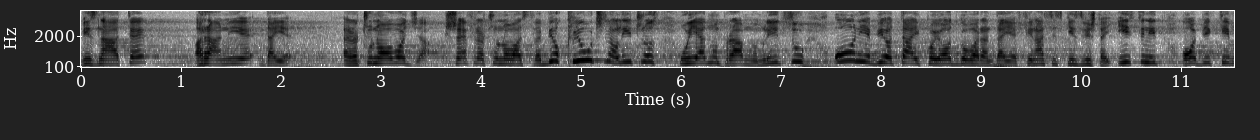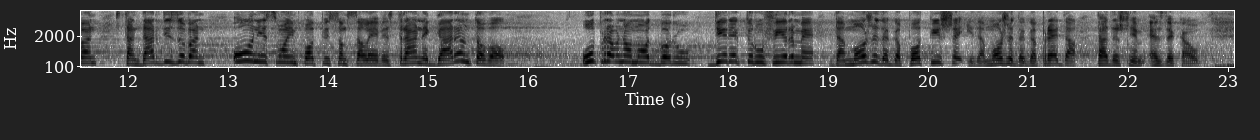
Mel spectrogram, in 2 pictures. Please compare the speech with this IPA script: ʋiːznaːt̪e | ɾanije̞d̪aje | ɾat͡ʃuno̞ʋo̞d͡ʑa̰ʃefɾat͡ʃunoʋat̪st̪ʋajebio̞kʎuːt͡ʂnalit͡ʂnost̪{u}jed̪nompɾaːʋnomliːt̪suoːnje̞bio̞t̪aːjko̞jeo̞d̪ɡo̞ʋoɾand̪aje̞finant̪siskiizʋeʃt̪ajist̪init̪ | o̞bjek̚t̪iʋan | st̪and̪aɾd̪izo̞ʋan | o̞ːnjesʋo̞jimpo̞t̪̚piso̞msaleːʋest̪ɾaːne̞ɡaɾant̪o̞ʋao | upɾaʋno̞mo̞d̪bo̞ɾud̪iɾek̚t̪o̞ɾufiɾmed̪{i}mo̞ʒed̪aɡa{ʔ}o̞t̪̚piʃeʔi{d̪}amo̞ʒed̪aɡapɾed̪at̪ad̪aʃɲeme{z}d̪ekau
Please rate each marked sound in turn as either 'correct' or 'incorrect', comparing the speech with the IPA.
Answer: correct, incorrect, incorrect, correct, correct

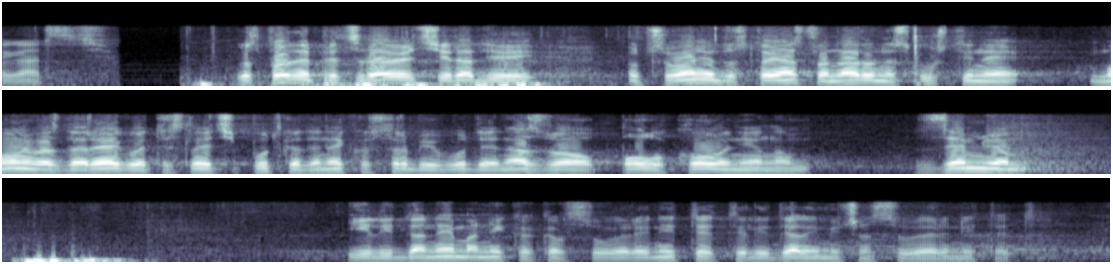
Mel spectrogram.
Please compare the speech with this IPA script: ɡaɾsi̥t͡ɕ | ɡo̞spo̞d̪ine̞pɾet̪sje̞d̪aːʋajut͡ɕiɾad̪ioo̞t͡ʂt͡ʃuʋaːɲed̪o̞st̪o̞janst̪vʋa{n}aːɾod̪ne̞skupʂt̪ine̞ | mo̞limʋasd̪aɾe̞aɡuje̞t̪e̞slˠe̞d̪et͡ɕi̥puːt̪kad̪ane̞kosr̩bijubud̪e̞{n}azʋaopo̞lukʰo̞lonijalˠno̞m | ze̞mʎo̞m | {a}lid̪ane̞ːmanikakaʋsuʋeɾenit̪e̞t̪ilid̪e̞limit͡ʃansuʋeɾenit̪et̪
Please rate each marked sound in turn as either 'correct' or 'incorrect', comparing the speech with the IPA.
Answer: correct, correct, incorrect

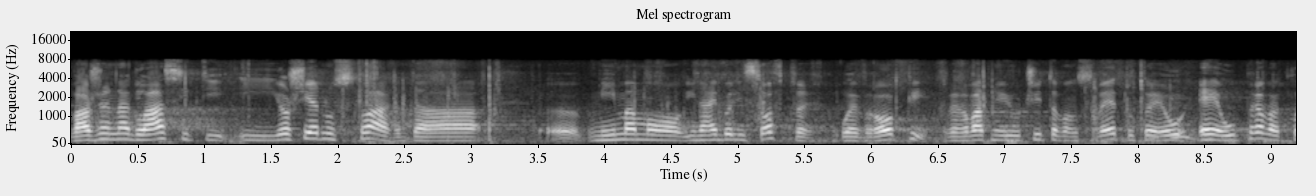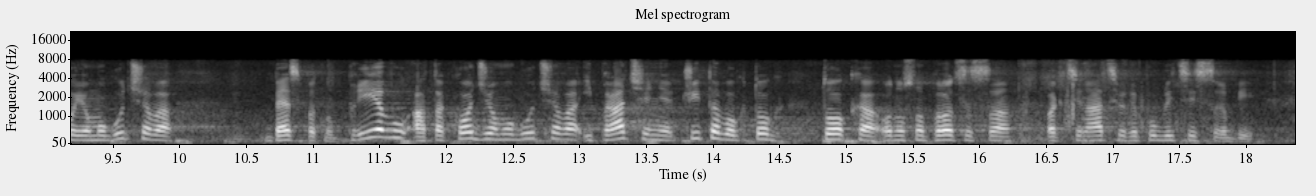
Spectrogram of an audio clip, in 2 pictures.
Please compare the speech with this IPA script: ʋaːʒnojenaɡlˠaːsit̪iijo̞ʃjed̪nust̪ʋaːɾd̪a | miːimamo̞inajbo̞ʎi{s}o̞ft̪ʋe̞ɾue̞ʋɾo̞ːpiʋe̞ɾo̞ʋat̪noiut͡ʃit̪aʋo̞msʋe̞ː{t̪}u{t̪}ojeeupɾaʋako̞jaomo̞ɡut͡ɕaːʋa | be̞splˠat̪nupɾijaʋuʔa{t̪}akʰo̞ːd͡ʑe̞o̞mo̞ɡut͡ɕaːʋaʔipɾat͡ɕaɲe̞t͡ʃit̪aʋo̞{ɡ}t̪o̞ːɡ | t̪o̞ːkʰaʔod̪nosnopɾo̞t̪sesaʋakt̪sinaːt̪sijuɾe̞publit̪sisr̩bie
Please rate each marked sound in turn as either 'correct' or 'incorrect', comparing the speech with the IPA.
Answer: correct, correct, correct, correct, correct

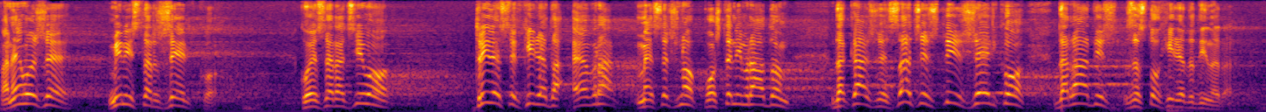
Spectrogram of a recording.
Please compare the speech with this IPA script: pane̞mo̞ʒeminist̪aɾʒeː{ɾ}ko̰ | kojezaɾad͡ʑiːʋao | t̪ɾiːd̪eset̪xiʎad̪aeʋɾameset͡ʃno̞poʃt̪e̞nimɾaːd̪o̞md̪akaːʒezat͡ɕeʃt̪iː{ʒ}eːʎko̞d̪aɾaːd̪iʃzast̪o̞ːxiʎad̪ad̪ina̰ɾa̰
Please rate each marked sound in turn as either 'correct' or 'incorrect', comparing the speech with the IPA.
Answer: incorrect, correct

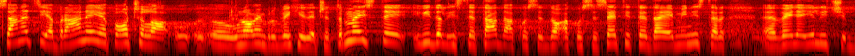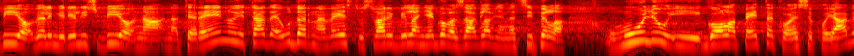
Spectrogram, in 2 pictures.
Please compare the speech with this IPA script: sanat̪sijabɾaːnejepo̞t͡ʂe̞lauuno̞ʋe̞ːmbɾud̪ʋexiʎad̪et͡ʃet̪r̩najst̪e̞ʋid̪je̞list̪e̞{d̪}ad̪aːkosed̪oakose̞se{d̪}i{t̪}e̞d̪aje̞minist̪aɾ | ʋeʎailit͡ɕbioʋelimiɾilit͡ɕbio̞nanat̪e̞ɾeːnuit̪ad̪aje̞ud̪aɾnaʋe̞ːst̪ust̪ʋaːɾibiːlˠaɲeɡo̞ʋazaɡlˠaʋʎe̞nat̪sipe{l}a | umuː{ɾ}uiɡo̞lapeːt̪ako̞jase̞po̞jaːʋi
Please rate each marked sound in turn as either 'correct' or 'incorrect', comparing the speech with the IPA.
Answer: incorrect, incorrect, correct, correct, incorrect

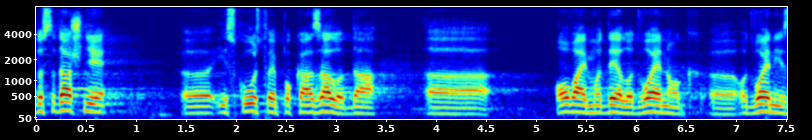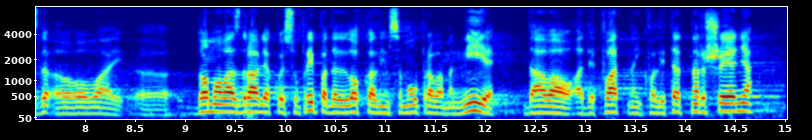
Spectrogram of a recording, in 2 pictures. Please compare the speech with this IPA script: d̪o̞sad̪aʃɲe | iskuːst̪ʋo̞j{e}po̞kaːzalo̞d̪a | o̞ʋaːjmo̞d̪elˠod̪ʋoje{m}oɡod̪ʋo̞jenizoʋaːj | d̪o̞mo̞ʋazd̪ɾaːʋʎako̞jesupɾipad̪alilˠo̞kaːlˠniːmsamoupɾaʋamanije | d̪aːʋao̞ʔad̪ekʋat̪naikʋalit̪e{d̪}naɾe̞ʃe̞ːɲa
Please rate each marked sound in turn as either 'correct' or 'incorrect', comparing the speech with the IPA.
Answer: correct, incorrect, incorrect

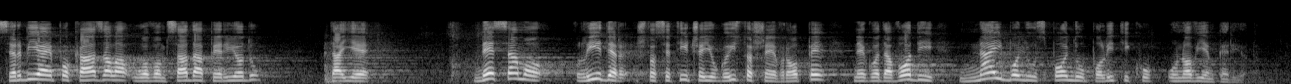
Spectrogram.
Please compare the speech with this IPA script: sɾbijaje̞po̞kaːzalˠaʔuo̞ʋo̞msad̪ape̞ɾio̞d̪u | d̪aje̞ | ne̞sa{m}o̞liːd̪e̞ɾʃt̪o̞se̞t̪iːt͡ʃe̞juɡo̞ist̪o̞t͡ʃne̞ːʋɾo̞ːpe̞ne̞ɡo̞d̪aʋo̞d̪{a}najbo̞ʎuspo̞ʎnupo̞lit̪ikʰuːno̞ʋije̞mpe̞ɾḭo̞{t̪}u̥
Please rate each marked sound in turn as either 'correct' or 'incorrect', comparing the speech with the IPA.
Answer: correct, incorrect, incorrect

